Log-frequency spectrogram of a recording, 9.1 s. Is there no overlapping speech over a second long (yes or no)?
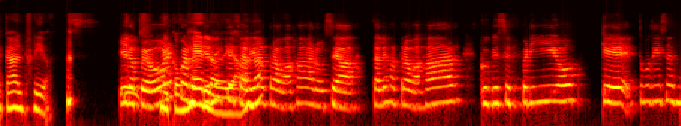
no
